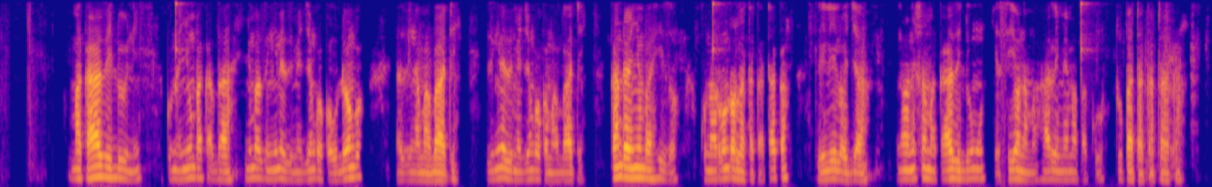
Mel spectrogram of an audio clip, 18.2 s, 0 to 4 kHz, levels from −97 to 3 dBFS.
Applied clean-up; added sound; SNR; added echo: none; Cutlery, silverware / Dishes, pots, and pans; 13 dB; none.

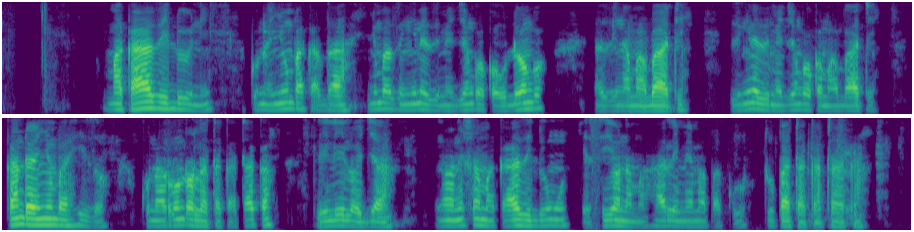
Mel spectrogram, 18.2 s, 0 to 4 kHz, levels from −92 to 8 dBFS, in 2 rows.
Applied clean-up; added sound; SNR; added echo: neural mask model Resemble Enhance denoiser.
